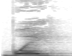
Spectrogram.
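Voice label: "buei", Spanish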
